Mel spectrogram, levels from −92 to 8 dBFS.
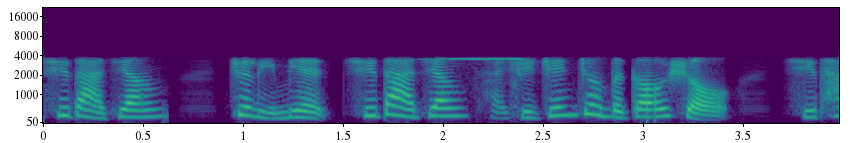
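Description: At 0.60 to 0.62 s the speech briefly freezes into a slightly buzzy, held sound. This is packet loss with pitch repetition: about 20 ms of audio went missing, which fits a single lost packet, and the receiver filled the gap by repeating the last pitch period. A second, longer gap of about 40 ms at 3.02 to 3.06 s sounds the same, with the held buzz lasting longer and fading out. The audio then resumes through a short cross-fade. That length suggests two consecutive packets were lost.

From 1.87 to 2.47 s a loudspeaker feedback squeal rises at 3.6 kHz. The microphone is picking up its own loudspeaker, and at that frequency the loop gain has passed one, so the tone feeds on itself. It swells over roughly 0.3 s to around 5 dB above the speech before it stops. The squeal sits just above the telephone band, which runs from about 250 Hz to 3.5 kHz on this G.711 mu-law line.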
